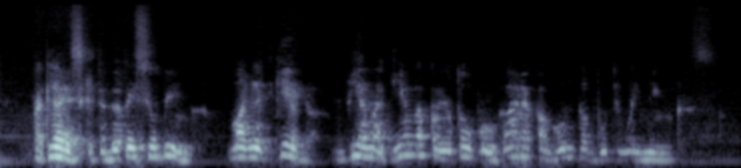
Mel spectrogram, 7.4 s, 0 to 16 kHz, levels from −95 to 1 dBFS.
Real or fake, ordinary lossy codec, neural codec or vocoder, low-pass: fake; AAC, 48 kbps; codec, 32 kHz, 1.9 kbps, SNAC; 14.4 kHz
